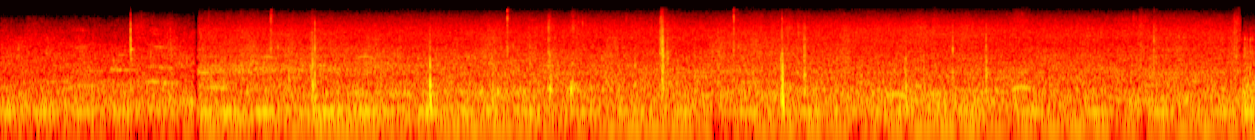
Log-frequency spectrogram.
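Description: Footsteps scuff and tap on stone steps.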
